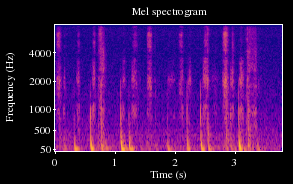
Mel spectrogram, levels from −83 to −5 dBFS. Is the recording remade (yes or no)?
no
